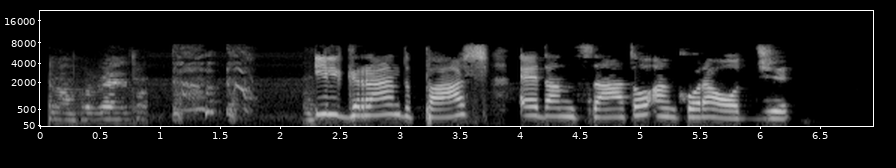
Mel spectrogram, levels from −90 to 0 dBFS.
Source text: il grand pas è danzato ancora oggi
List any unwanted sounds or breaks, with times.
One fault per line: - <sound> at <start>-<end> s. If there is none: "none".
- cough at 1.1-1.8 s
